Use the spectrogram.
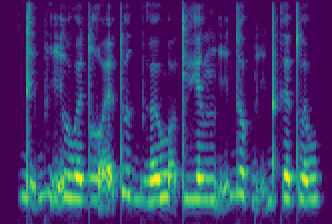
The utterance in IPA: d ḭ bʱ ḭ l w ɵ d ʁʷ ɛ̰ tʷ i bʱ ɵ w ɔ̰ t vʲ ɛ l ŋ ḭ d ʊ ɓ ḭ d k ɛ tʷ ɛ w

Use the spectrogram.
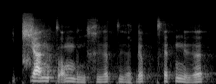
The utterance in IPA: t͡ɕ a˧ n t̪ ɔ̰˧˥ m ə̤˨˩ n x ɨ˨˦ ə̯ t̪ ɨ̤˨˩ ə̯ ɗ ə˦˥ p̚ t̪ʰ ə˦˥ t̚ n ɨ˨˦ ə̯

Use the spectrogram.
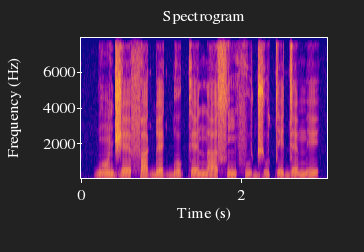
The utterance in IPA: ɡ ɔ̃˦ d͡ʒ ɛ˧ f a˦ ɡ͡b ɛ˦ ɡ͡b o˦ k ɛ˧ n a˧ s ĩ˧ f u˨ d͡ʒ u˨ t e˨˦ d ɛ˦˨ m e˧

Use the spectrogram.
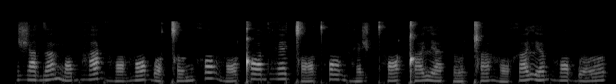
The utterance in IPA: ʒ a˧ d ɐ˧˥ ŋ ɔ˩˧ bʱ a˧˥ ɡʱ ɒ˩ ɦ ɔ˧˥ ɓ ɔ˩ ǀ ɤ˩˧ ŋ x ɔ˥ ɦ ɔ˩˧ ǃ ɒ˥ dʱ ɛ˥ ǀ ɒ˩˧ t̪ʰ ɔ˥ ɡʱ ɛ˩˧ ʒ t̪ʰ ɒ˧˥ ǃ ɐ˧˥ lʲ a˧ θ ɤ˩˧ ǁ ɐ˧˥ ɦ ɔ˩ x ɐ˧˥ lʲ ɐ˧˥ bʱ ɔ˧ ɓ ɤ˧˥

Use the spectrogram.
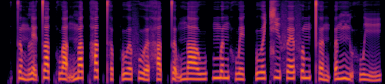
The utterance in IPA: t̪ ə˧˩ m l ḛ˧˨ t̪ a˦˥ t̚ h w a̰ː˧˨ n m a˦˥ t̚ h a˦˥ t̚ t̪ʰ ə˨˩ p̚ ʔ u˨˩ ə̯ f u˧˩ ə̯ h a˨˩ t̚ t̪ ə̰˧˨ w n a˧ w | m ə˧ n h w e˨˩ k̚ ʔ u˨˦ ə̯ t͡ɕ i˧ f ɛ˨˦ f ə˧ m t̪ʰ ə˧˩ n ʔ ə˨˦ n ɲ ṵ˧˨ h w i˧˩˨

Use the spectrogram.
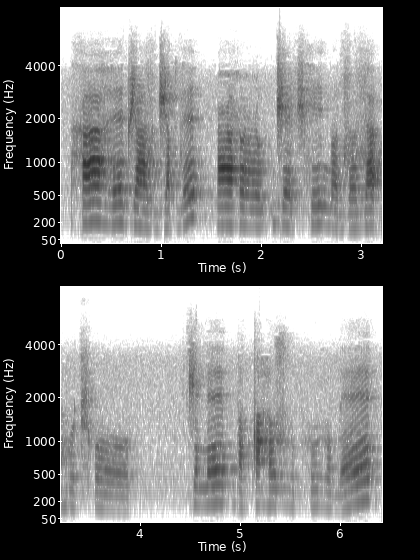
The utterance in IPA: x aː ɦ ɛː d ʒ aː z d͡ʒ a p d ɛ | ʕ ʌ ħ o ʕ u p d͡ʒ ɛː t͡ʃ x e ŋ ʌ d͡z ʌ z a ʔ b u ʈ͡ʂʰ oː | t͡ʃ ɛ ŋ ɛː p b ɛ d tˤ u ɦ o z ɦ u p h u ɦ o b ɛː

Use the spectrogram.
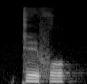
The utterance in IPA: k e˥˨ f o˧ k̚

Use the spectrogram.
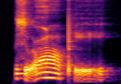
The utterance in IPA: z o̰ ʕ ɑ pʼ ḛ

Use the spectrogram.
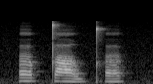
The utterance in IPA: ɐ˨ p̚ t̪ aː˨˩ w t̪ʰ ɐ˨˥ k̚

